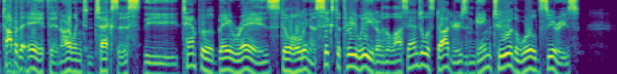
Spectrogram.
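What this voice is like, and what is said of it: Old radio sports announcer voice. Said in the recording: “sports announcer voice ... like an older radio”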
